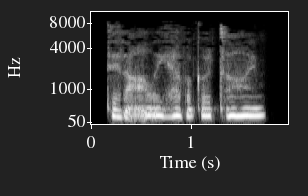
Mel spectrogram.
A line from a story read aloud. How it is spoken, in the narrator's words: she whispered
